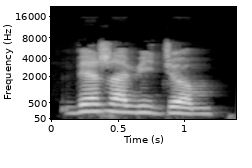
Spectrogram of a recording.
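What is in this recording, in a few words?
"вежавидзӧм", Komi, female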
